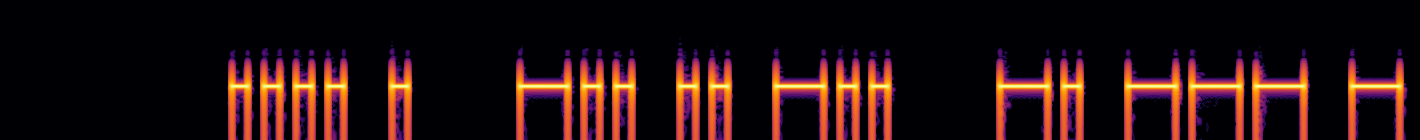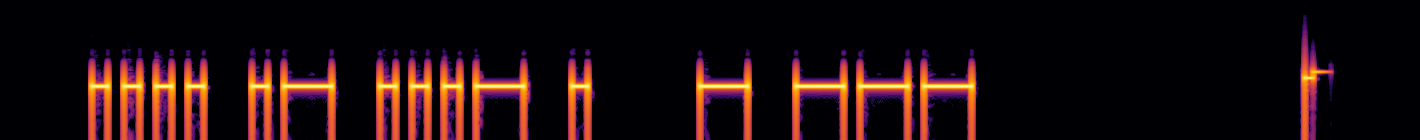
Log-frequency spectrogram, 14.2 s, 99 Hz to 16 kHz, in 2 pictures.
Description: Morse code, heard as a keyed tone, about 15 wpm, 700 Hz. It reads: HE DID NOT HAVE TO
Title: Sets of 5 Words 15wpm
